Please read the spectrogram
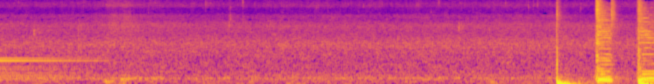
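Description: Samosas deep-frying in a wok of hot oil: a steady sizzle. A fading music note trails off in the first second, and a strummed guitar starts near the end.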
